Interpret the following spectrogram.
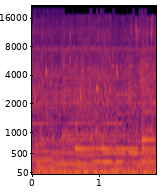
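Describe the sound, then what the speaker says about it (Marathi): A small stream flows beside a farm field on a Konkan morning, giving a soft, continuous rushing murmur with faint higher chirps above it. "छोटासा आमच्याकडे नाला आहे व्हल आहे व्हल आमच्याकडे होल बोलतात त्याचा आवाज बघा कसा येतो आहे"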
